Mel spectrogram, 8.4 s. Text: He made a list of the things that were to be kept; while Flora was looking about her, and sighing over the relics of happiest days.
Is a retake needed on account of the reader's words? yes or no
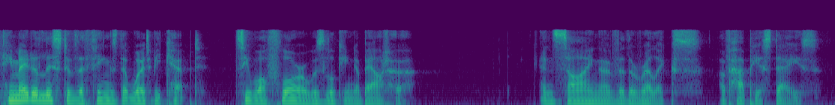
yes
